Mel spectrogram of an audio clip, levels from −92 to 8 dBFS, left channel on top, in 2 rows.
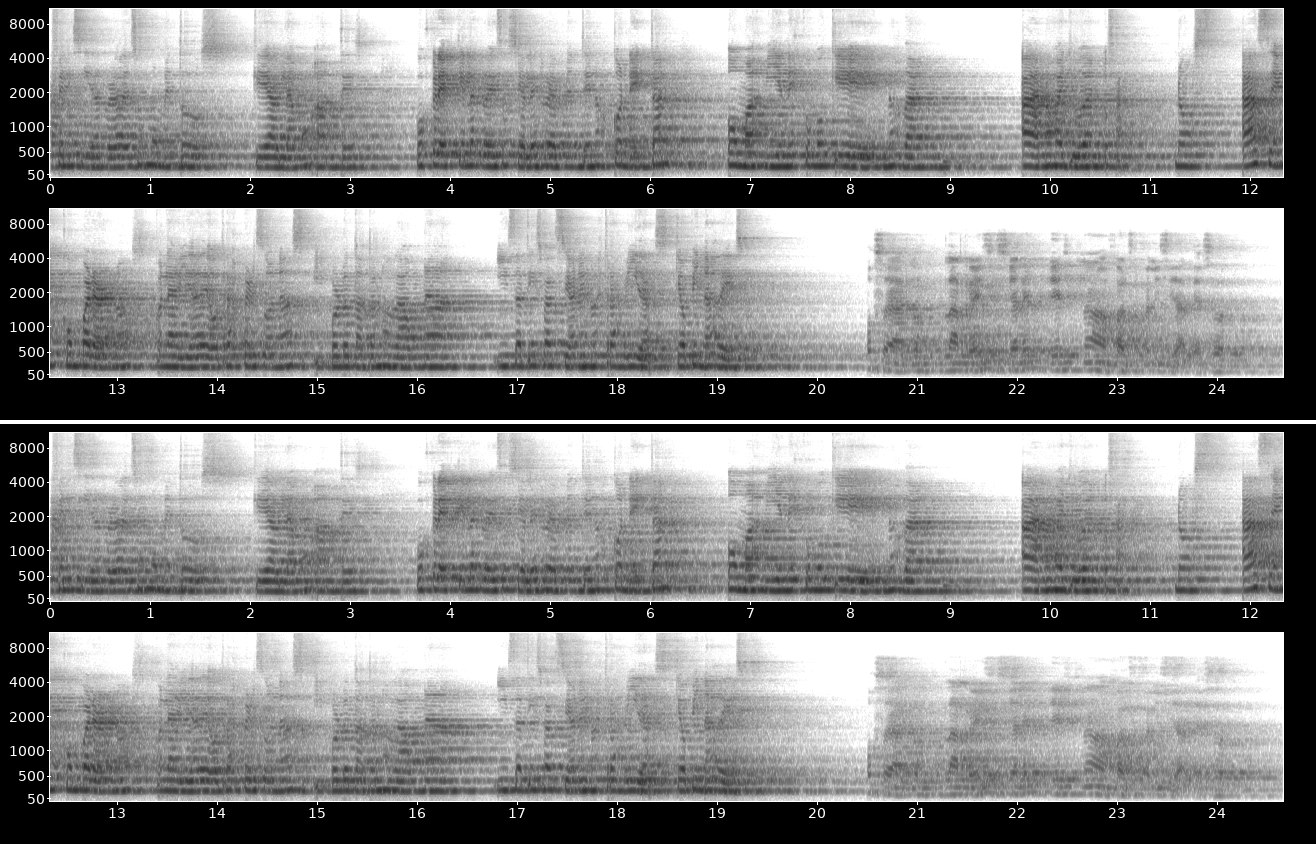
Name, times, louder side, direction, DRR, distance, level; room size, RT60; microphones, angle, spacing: voice 1, 0.0-1.7 2.0-3.1 3.7-6.2 6.8-9.0 9.7-10.7 11.2-11.5 11.9-16.4 16.8-19.4, left 1 dB, 25° left, 0 dB, 1.9 m, -18 dB
voice 2, 20.5-24.1, left 1 dB, 65° left, 3 dB, 5.6 m, -31 dB
23.0 x 23.0 x 9.9 m, 2.7 s
head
